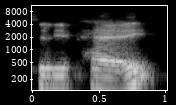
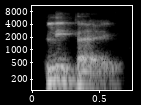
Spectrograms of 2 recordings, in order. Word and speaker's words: Felipe: Felipe. Philippe would be French. So there you go. Philippe is French, Philip is English, and Felipe is Spanish.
